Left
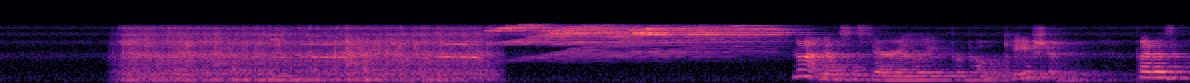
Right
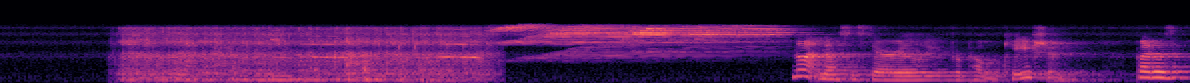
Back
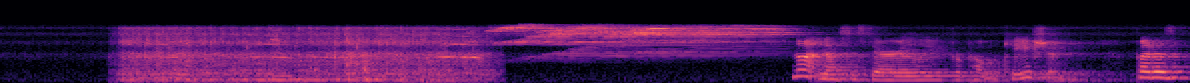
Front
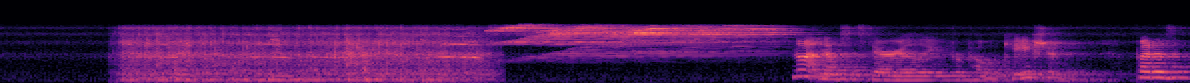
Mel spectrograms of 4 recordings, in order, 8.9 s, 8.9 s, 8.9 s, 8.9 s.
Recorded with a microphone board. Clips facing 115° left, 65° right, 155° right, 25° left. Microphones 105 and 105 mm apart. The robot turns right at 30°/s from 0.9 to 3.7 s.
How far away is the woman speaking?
About 1.5 m.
